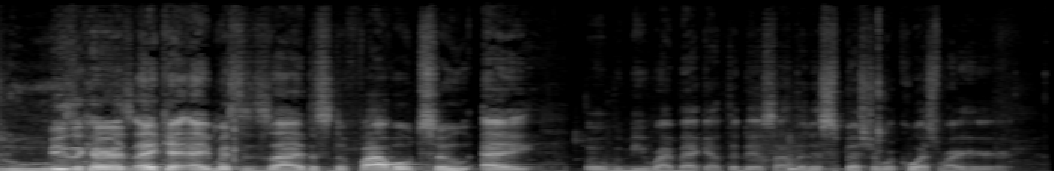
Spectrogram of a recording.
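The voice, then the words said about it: Deep radio DJ voice. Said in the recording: “in with a deep voice”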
